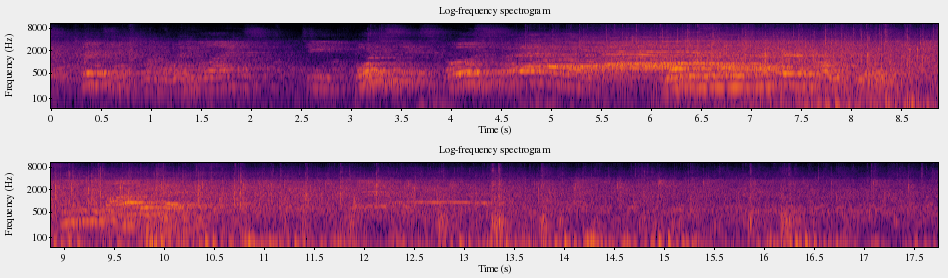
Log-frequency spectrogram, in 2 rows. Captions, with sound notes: Third team from the winning alliance Team 4607! From Becker High School CIS *Sounds of Enthusiastic High-Fives* *Crowds Cheer*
